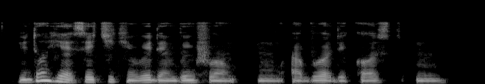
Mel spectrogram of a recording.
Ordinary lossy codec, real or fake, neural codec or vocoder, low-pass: none; real; none; 7.2 kHz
